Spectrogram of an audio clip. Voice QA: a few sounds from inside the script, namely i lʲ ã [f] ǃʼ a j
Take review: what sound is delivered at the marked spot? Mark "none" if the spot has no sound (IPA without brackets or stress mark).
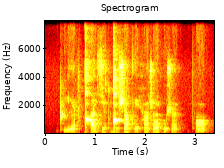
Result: f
